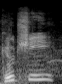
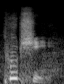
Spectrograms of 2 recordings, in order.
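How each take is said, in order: First: The name begins with a G sound. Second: The name begins with a P sound. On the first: The speaker calls it wrong. "Instead of saying like Gucci" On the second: The speaker calls it right. "it should have been Pucci"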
